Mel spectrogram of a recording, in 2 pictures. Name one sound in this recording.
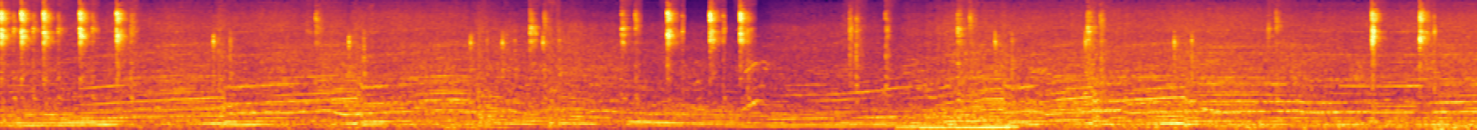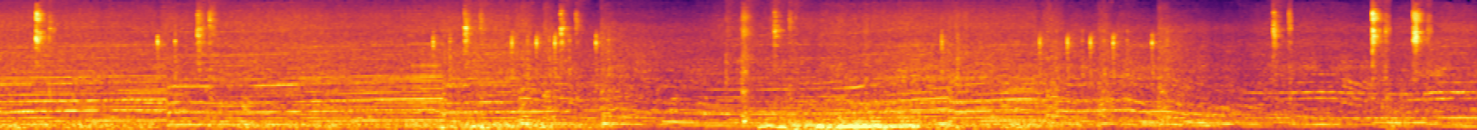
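A racing car engine screams, rising and falling in pitch through the gear changes.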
